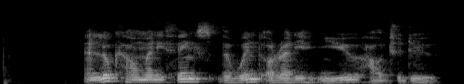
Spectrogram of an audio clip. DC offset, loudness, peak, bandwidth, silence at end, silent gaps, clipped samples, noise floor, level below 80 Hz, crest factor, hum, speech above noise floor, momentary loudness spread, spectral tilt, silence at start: under 0.1%; -30 LUFS; -12 dBFS; 7.8 kHz; 0.3 s; none; under 0.1%; -81 dBFS; -62 dBFS; 18 dB; none; 52 dB; 9 LU; -6 dB/octave; 0.05 s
